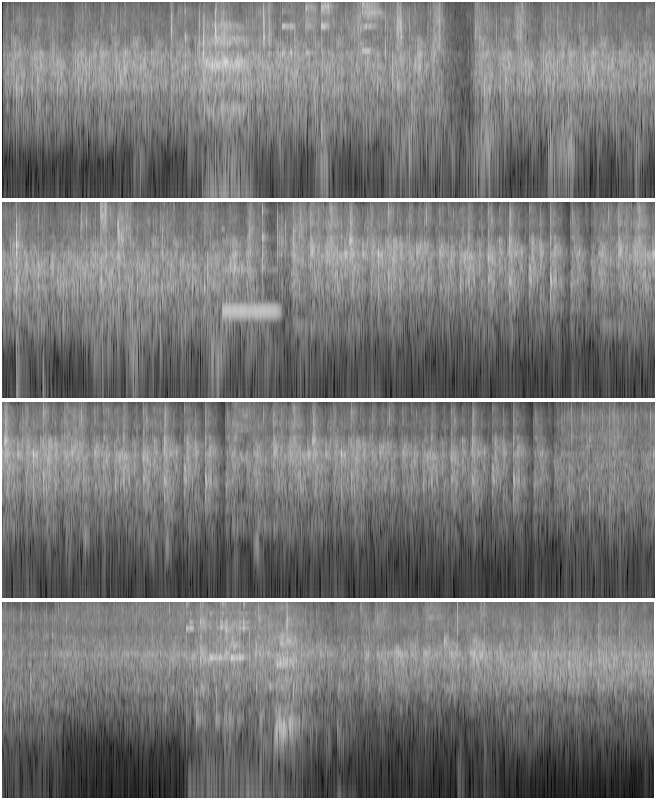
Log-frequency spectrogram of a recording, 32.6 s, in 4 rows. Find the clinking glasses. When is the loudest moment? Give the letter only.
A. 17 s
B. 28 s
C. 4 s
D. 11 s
D.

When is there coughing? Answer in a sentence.
You can hear the coughing from 2.5 to 3.2 s, from 17.1 to 19.6 s and from 26.9 to 28.3 s.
